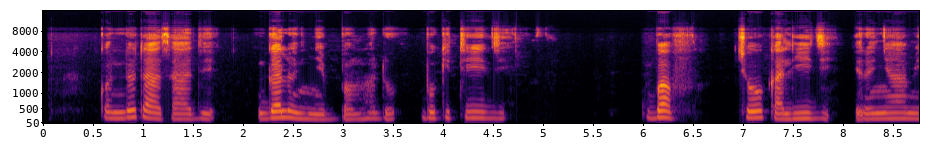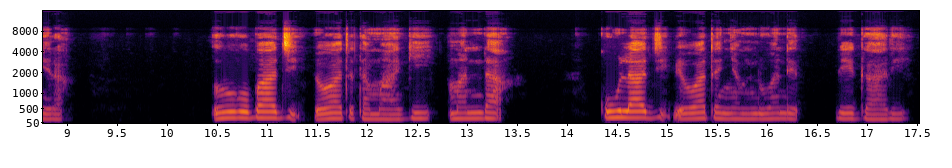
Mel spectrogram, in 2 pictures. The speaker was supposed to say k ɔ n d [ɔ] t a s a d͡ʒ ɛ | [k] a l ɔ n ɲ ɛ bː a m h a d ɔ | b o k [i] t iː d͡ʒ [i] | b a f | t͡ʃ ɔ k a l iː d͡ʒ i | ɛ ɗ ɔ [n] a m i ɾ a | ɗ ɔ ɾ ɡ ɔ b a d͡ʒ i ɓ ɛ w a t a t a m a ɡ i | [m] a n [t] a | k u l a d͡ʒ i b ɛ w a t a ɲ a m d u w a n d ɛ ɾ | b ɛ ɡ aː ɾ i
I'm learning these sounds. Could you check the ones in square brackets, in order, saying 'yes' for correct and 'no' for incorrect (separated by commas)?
yes, no, yes, yes, no, yes, no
